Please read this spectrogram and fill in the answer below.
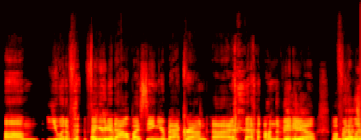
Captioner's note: laughs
